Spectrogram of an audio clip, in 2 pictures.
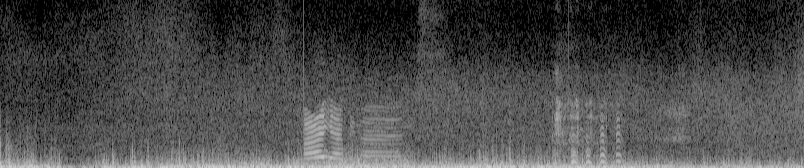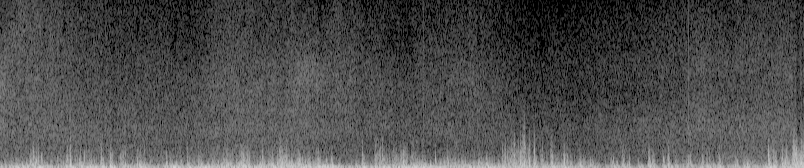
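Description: Strong wind buffeting the microphone over surf breaking on a rocky shore. Short bursts of voice come through about three and six seconds in.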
